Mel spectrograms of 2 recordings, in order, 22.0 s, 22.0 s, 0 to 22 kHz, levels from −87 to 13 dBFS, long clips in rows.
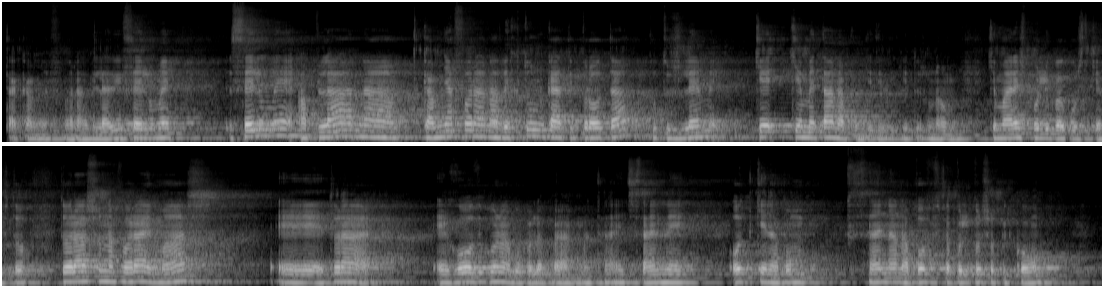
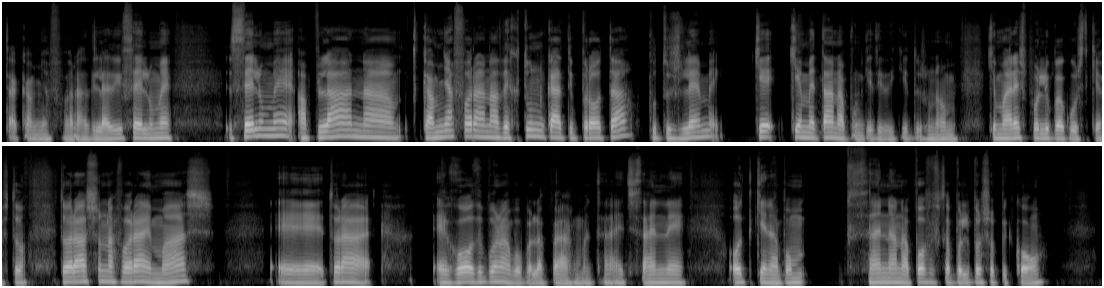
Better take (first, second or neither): second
